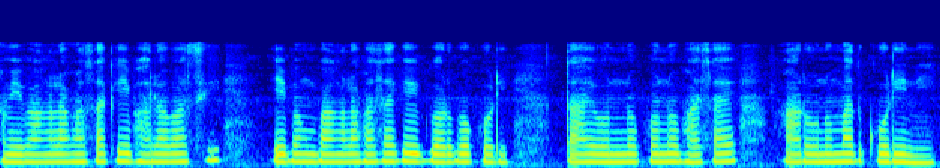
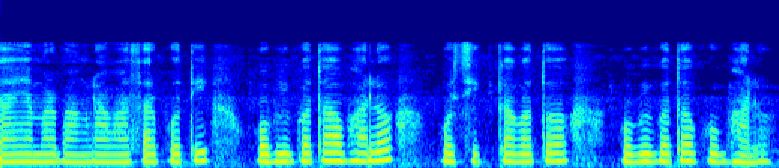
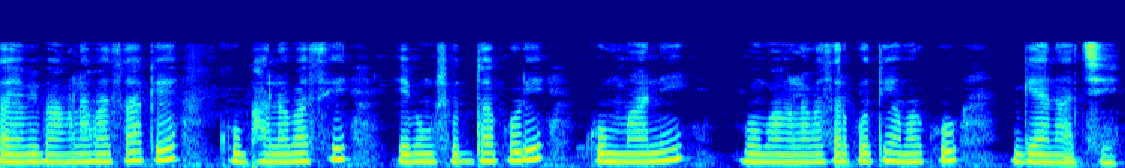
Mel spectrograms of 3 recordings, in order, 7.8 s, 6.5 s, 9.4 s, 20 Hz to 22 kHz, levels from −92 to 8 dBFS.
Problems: none marked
